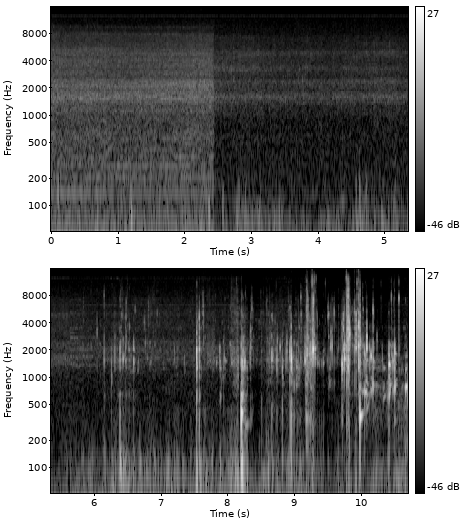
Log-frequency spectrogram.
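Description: A steady mechanical drone that cuts off suddenly about two and a half seconds in, followed by water lapping and sloshing against a camera held at the sea surface, in irregular splashes that grow louder near the end as the camera dips under.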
